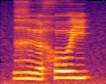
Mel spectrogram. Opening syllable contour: low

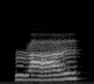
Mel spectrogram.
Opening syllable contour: rising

